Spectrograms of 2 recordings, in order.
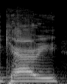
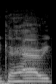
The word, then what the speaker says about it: Khari: By the way, I don't just don't call me. You could call me Carrie, call me Kahari, call me Krie.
